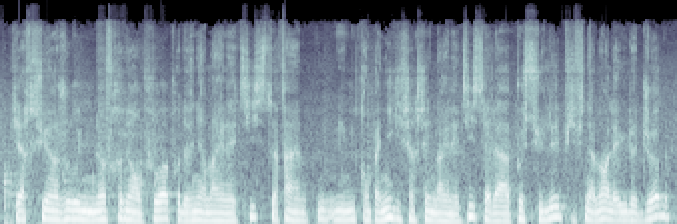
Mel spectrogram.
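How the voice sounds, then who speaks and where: Low-voiced Belgian man, slight Flemish tinge. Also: steady tone, fast, warm tone, slight background noise. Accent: slight Flemish-tinged Belgian French. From Belgium, near Brussels. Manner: reflective, hesitant, many fillers and restarts. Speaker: guest, actor and puppeteer. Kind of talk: casual interview talk.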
